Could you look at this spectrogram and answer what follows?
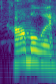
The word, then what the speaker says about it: Kamala: It's Kamala Harris. I hope I'm saying that correctly, like a comma, the punctuation mark, Kamala Harris.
